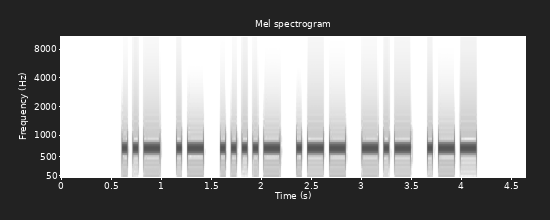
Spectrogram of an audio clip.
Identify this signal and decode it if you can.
Morse code, heard as a keyed tone, about 22 wpm, 700 Hz. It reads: UA4WKW
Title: DXCC-100 Call Signs - 6 Characters - Repeated 3x - 22wpm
